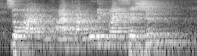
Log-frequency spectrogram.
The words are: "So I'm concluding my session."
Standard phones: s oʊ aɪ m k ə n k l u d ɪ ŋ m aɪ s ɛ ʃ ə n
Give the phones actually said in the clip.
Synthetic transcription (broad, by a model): s oʊ aɪ m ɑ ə k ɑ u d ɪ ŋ m aɪ s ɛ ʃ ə n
